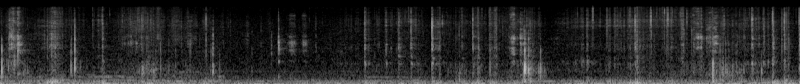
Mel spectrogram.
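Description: A utility knife blade shaves curls off a solid, dry, brown rectangular bar of soap held in the hand. The result is a steady run of dry scraping and crackling, punctuated by short, sharp bright clicks and snaps over a low, dull rumble.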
